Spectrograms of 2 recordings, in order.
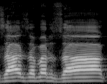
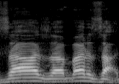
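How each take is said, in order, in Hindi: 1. अंतिम स्वर लंबा खींचा जाता है। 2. अंतिम स्वर छोटा रखा जाता है। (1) "अगर मैं ... कहूँगा तो फिर सही नहीं होगा" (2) "देखो मैं खींच नहीं रहा हूँ"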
